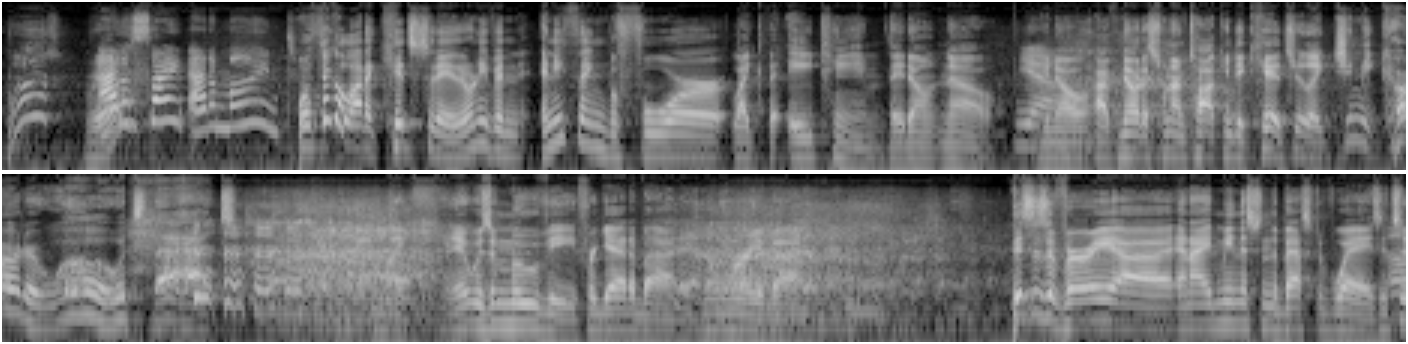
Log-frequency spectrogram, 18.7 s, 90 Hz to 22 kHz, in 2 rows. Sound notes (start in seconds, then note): 10.5 audience laughing; 13.8 audience laughing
